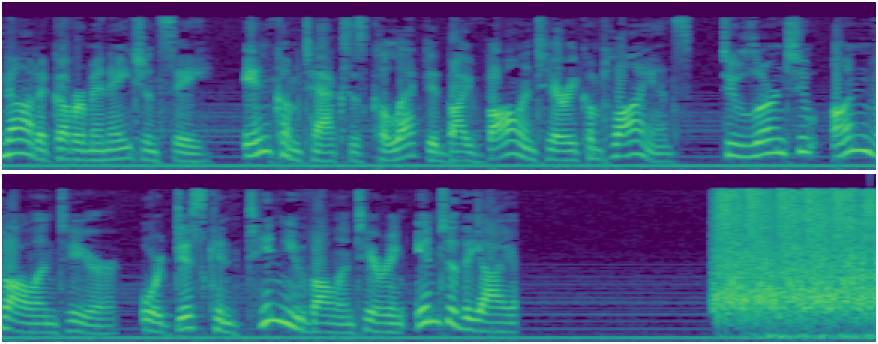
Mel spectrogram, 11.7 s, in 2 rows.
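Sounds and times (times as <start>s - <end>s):
speech: 0.0s - 9.4s
low tonal hum: 0.0s - 11.6s
automatic gunfire: 10.6s - 11.6s.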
